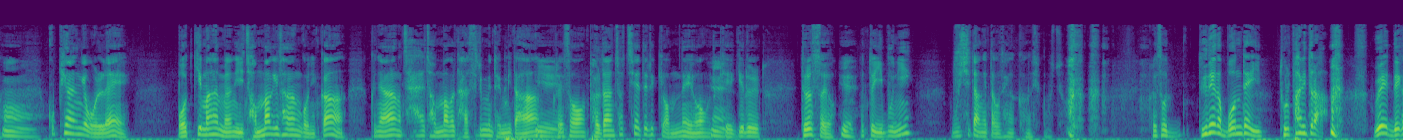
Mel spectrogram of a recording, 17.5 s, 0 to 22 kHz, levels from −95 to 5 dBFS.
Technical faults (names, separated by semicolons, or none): none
